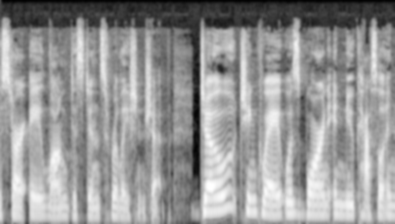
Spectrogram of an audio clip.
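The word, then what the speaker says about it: Cinque: Anu Singh and Joe chinu had to write that out phonetically because it doesn't look like it's pronounced that way it is so Anu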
